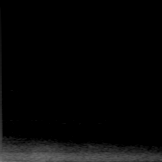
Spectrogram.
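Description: The tail of a heavy boom: a deep rumble dying away, its low end cutting off just under a second in and the rest fading out about a second and a half in.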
